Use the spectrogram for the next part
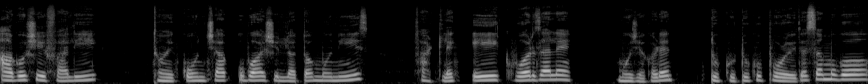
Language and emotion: Goan Konkani, fearful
